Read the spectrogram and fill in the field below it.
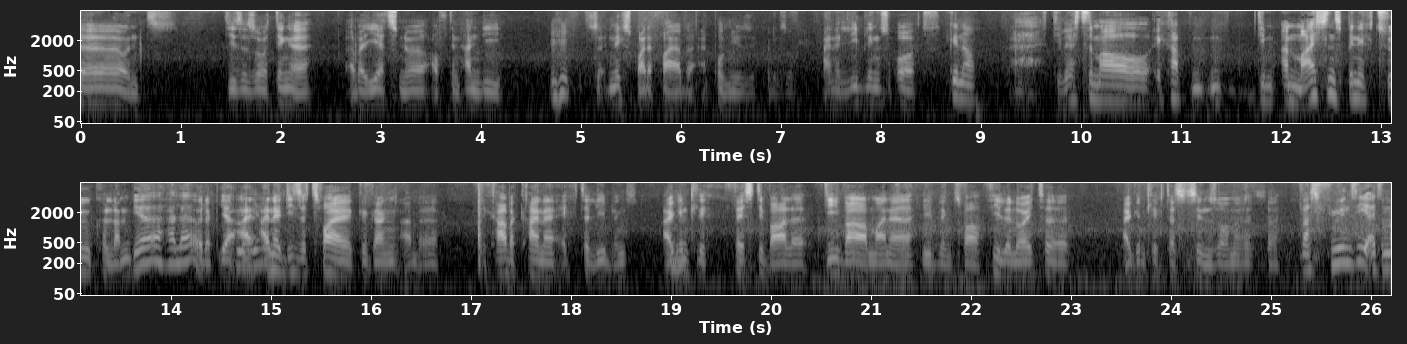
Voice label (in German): Strassenumfrage Musik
